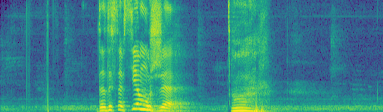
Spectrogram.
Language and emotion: Russian, angry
